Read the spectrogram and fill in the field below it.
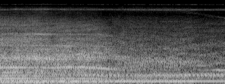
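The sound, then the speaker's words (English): Heavy pickup truck engines, a Ram 2500 raised about 10 feet off the ground and a Chevy, roar and rev steadily while pulling each other back to back in a tug of war at a truck meet in Florida, a loud, continuous low rumble with droning tones throughout and no speech. “As you can hear in the background, there's a Ram 2500, and it's about 10 feet off the ground.”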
